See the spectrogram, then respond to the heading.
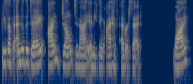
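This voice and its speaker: A woman lectures her team on a video call. She is emphatic and preachy, drives her points home with repetition, and her voice is going hoarse. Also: medium pitch, quick pace, a bit bright, no room sound, studio quality. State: losing her voice. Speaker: business team leader. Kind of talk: motivational pep talk on a video call.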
